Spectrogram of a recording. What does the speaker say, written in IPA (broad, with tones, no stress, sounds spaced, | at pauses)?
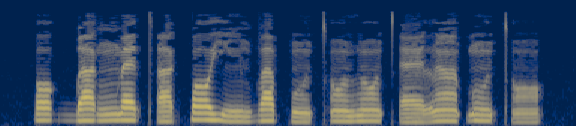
ɔ˦ ɡ͡b a˦ ŋ͡m æ˥ tʼ a˨ k͡p ɔ˥ j ĩ˨ b a˥ p õ˩ tʼ ɔ̃˦ ð ɔ̃˥ tʼ æ˩ l ã˥ ɓ õ˥ tʼ ɔ̃˨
